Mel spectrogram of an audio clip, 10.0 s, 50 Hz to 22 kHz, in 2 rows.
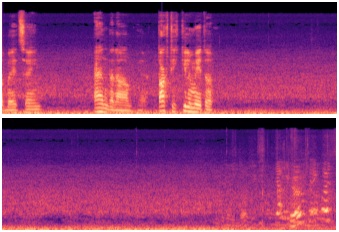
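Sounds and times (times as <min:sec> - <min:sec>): passenger train rumbling: 0:00.0 - 0:10.0.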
